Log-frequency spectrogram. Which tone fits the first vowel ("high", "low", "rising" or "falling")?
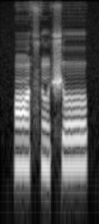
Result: low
